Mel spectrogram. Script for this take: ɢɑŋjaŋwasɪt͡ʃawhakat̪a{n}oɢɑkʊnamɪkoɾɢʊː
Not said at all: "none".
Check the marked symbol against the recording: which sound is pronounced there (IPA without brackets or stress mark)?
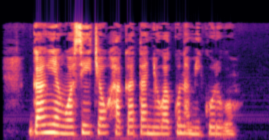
ɲ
